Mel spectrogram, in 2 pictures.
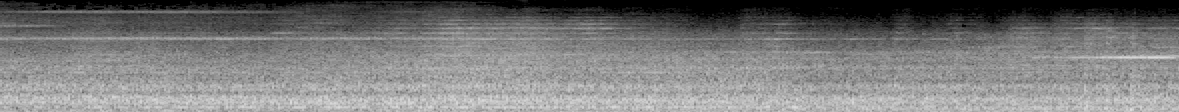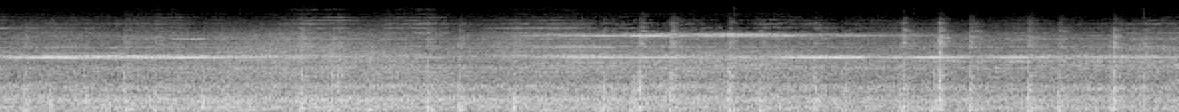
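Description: A diesel locomotive rumbles steadily as a passenger train rolls past.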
